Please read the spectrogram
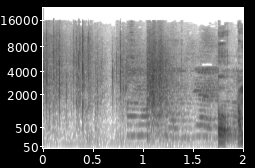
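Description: Clear plastic poly bag crinkling as hands open it and pull out a pair of pants, a run of short crackles.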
